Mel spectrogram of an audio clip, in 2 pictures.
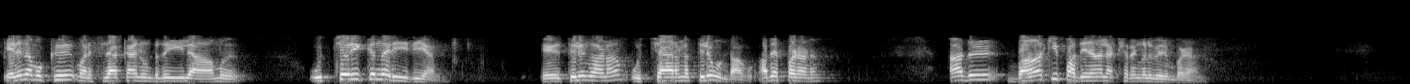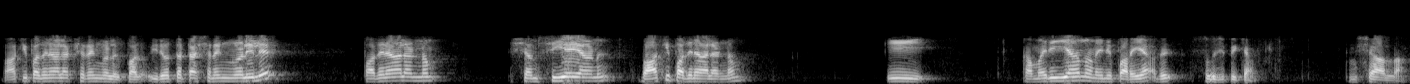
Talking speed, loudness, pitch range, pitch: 70 wpm, -11 LUFS, 145-180 Hz, 160 Hz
